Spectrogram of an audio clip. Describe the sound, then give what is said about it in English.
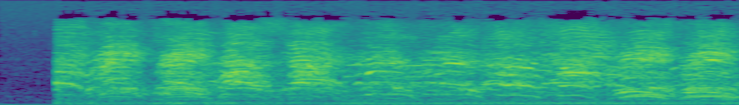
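A large street rally crowd demanding an end to the occupation chants in unison, voices rising and falling in a steady repeated rhythm of loud shouted phrases over a constant roar of many people. “Thousands of people made it to the rally in Washington, D.C. Tens of thousands take the streets.”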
